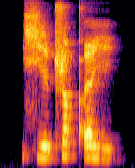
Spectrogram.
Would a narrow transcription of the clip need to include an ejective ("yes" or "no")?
yes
